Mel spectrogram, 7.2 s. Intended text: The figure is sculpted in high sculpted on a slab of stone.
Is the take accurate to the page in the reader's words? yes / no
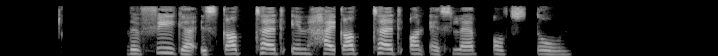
yes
